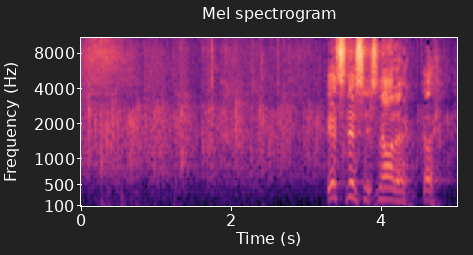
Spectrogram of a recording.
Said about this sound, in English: Oh, come on, clap your hands unto the Lord right now.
